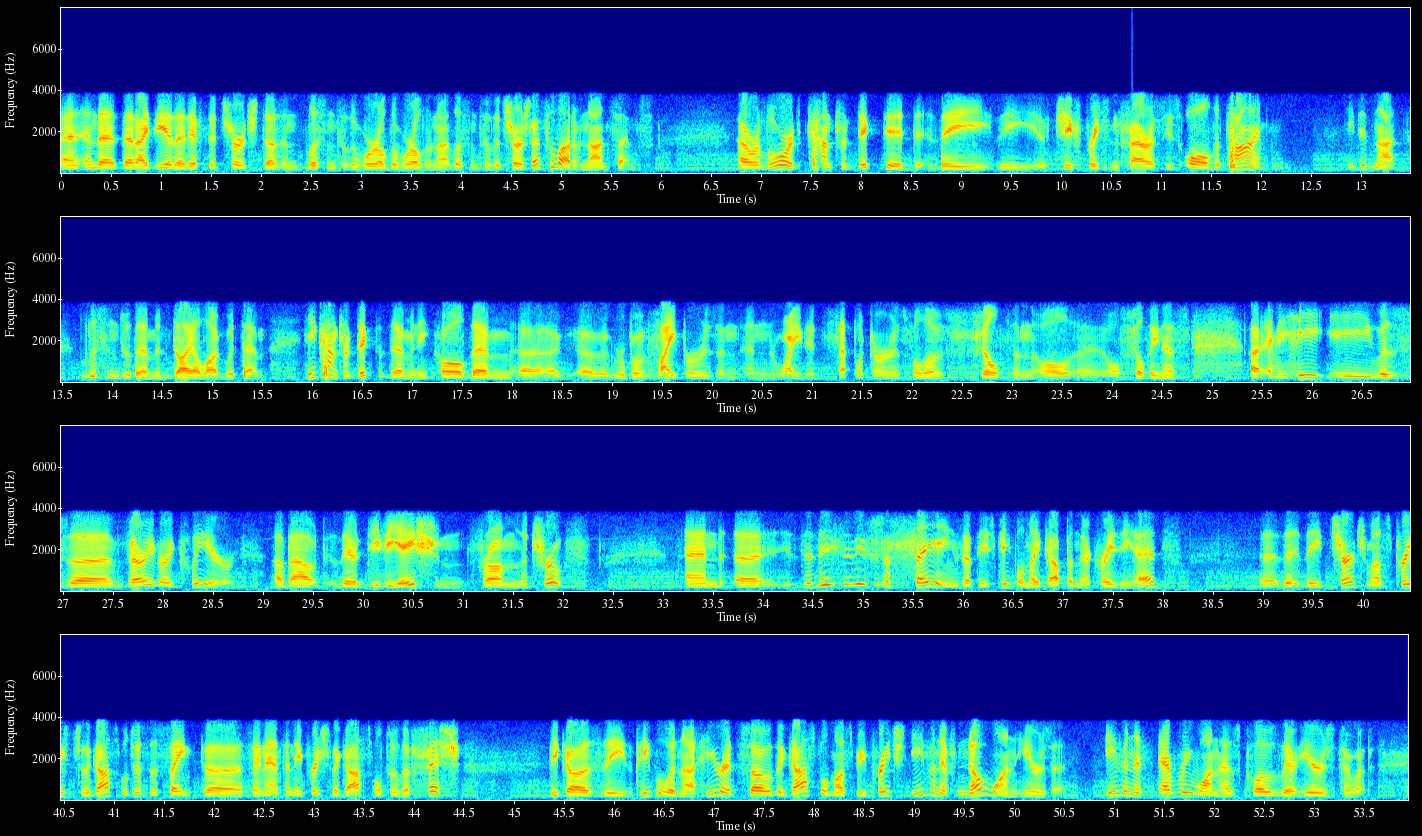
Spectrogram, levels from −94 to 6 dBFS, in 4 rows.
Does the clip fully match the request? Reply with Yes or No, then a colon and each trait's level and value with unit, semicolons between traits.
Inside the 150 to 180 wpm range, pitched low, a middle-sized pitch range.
Yes: average, 170 wpm; low, 120 Hz; average, 3.4 semitones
